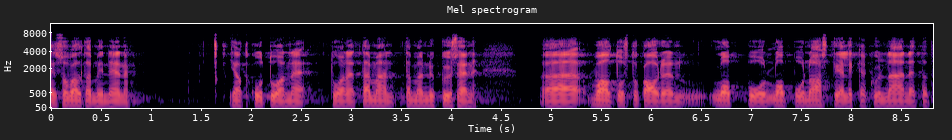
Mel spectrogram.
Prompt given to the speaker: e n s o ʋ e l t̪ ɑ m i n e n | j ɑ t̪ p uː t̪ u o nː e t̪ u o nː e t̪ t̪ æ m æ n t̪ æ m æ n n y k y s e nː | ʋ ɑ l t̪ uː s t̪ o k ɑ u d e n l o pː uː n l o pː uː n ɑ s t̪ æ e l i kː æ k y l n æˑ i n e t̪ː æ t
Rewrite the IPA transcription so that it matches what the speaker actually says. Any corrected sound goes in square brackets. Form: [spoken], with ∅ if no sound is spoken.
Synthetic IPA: e n s o ʋ e l t̪ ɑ m i n e n | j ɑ t̪ [k] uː t̪ u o nː e t̪ u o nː e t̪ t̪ æ m æ n t̪ æ m æ n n y k y s e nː | ʋ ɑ l t̪ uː s t̪ o k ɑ u d e n l o pː uː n l o pː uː n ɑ s t̪ [i] e l i kː æ k y l n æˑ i n e t̪ː æ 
